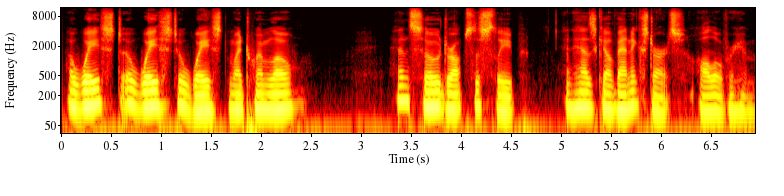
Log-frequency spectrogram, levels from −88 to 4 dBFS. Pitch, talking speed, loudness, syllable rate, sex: 110 Hz, 165 wpm, -18 LUFS, 4.9 syllables/s, male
